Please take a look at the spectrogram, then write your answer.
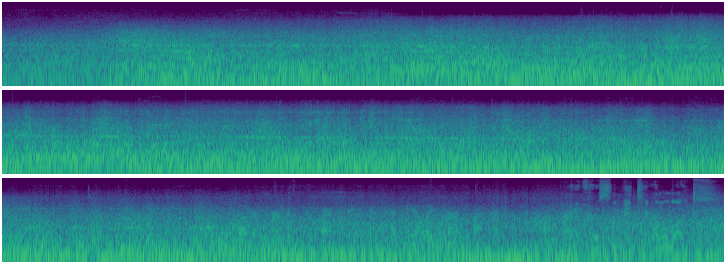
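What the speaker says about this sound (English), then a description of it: "So that's the flight coming in from London." An airliner arriving on a flight from London at LAX gives off a continuous, loud jet roar with a faint whining tone that sustains for about twenty seconds.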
